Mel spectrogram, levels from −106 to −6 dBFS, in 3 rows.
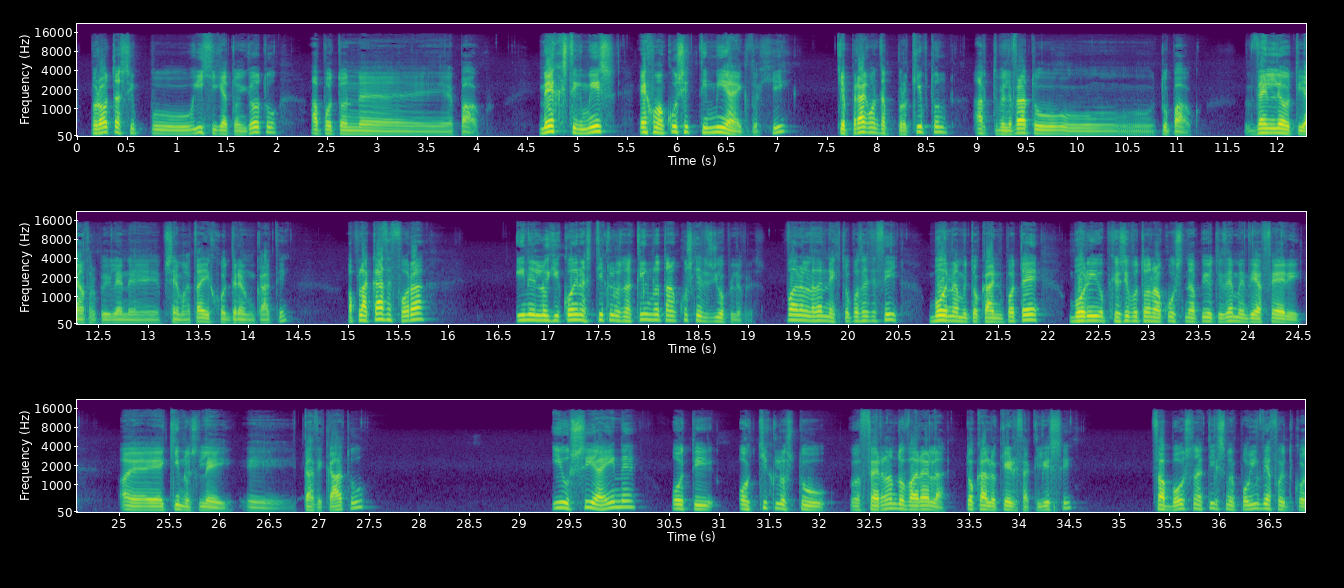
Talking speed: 160 wpm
